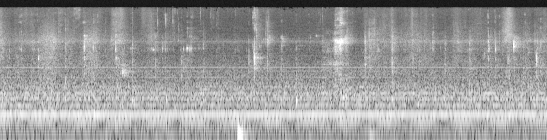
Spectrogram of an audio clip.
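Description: A person chewing soft seafood with the mouth closed: quiet wet smacks and clicks, close to the microphone. A steady low electrical hum runs underneath, and there is a soft thump about five seconds in.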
